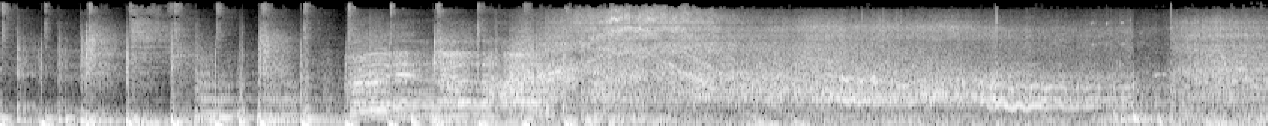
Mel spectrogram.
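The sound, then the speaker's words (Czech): A DeLorean car roars off with a loud, sustained screech of skidding tires, the engine revving in short bursts before the squeal smears into a long, continuous rush. “Přenastavujeme náš DeLorean a uslyšíme se za deset let.”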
